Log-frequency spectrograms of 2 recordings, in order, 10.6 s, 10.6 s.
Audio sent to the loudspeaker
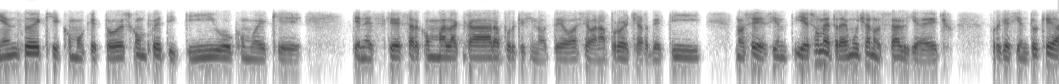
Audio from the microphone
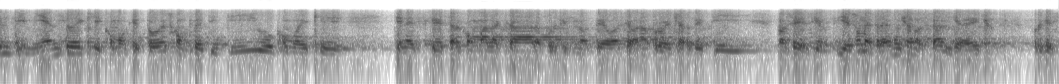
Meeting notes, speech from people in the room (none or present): none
